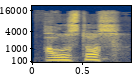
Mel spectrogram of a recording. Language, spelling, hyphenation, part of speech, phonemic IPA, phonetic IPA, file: Turkish, ağustos, a‧ğus‧tos, noun, /a.usˈtos/, [ɑu̯sˈtos], Ağustos.ogg
- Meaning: August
